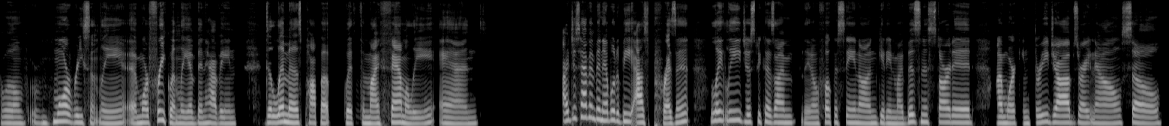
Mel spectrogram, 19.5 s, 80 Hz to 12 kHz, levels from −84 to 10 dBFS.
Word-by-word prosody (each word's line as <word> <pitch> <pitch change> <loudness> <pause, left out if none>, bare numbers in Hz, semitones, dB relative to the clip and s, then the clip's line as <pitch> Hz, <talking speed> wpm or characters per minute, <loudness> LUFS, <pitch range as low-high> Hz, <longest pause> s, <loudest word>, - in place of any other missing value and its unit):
Well, 165 -1 -2
r 175 -5 -9 0.2
more 210 0 +5
recently, 170 -2 -2
eh - - -1
more 175 +1 +3
frequently 165 -9 0
I've 155 -1 -3
been 160 0 -1
having 160 -1 -2 0.5
dilemmas 180 -1 +5
pop 165 -1 -1
up 160 -1 +1 0.2
with 165 0 -1
my 155 -1 +3
family, 165 0 0
and 155 -1 -3 1.4
I 220 +2 +2
just 285 +3 -5
haven't 315 -2 +3
been 265 -2 +3
able 235 +1 +3
to 215 - +1
be 210 0 0
as 180 -3 +5
present 175 +8 0 0.3
lately, 235 +2 +1
just 195 -3 -2
because 195 -3 -2
I'm, 175 0 0
you 165 - -5
know, 160 0 -2
focusing 175 0 -2
on 160 0 0
getting 160 -1 -2
my 155 0 -1
business 190 +3 0
started, 180 -2 +1 0.4
I'm 165 0 +2
working 160 -1 -2
3 180 +3 -1
jobs 175 -1 +3
right 165 -1 -2
now, 160 0 -2
so, 165 -1 -1
170 Hz, 140 wpm, -25 LUFS, 160-185 Hz, 1.4 s, more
